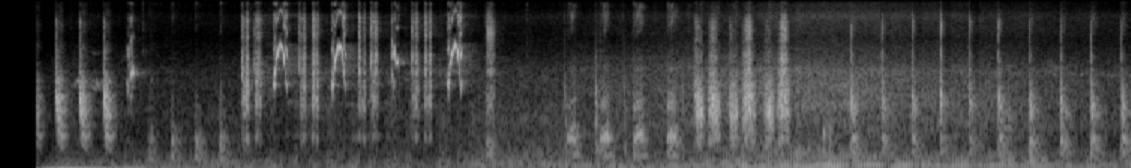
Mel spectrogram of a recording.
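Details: Tame black-winged myna singing vigorously while bobbing its head: a run of sharp clicks and chattering notes, a few clear high whistles in the middle, then dense rapid ticking phrases.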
